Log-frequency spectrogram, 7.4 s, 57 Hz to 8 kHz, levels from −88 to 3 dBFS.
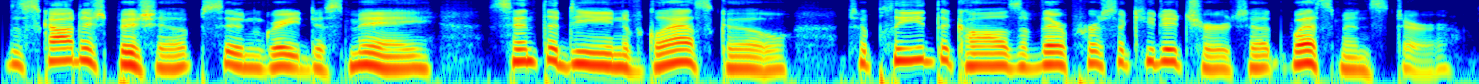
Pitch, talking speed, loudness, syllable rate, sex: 165 Hz, 170 wpm, -18 LUFS, 4.7 syllables/s, male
